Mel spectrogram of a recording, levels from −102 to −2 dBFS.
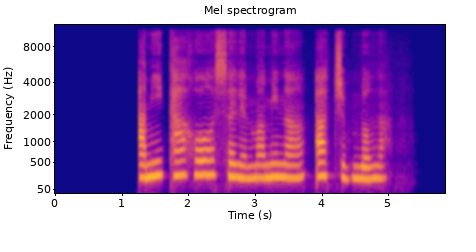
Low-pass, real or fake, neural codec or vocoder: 10.8 kHz; fake; codec, 16 kHz in and 24 kHz out, 0.4 kbps, LongCat-Audio-Codec, two codebook decoder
